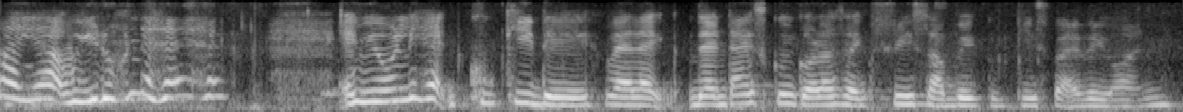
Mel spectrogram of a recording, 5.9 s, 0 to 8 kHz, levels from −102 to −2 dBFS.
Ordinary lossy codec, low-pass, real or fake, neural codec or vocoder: Opus, 32 kbps; 7.2 kHz; real; none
